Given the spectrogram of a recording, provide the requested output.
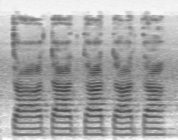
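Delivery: "da" five times in an even run; tongue behind the teeth on each "da"; D sound drill. Shown as a demonstration. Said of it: "Now say the D sound".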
